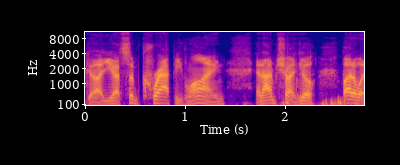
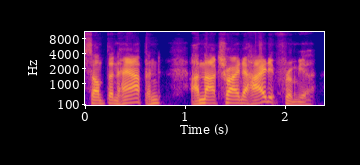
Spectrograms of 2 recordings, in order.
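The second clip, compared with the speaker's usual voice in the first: ordinary talk, nothing marked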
